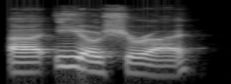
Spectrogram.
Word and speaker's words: Io Shirai: And then, so after the Battle Royal, we move on to the Mae Young Classic 2018 finals as Io Shirai. Did I say that correctly? – Io Shirai.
